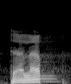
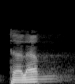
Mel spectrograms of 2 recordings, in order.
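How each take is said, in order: The two takes are said the same way.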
